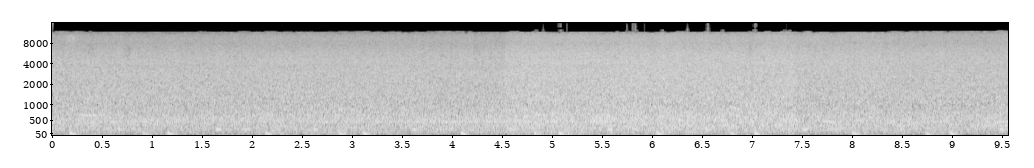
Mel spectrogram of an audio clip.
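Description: A fast river rushes and roars loudly over rapids.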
